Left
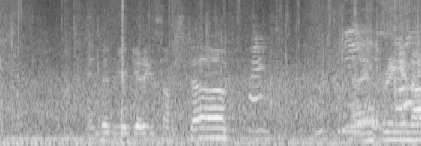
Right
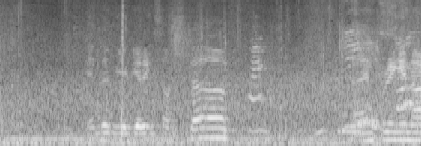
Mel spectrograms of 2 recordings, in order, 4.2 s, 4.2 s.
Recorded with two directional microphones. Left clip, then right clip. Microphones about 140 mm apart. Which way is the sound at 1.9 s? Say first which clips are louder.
Left 4 dB; 5° left (ahead or behind).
